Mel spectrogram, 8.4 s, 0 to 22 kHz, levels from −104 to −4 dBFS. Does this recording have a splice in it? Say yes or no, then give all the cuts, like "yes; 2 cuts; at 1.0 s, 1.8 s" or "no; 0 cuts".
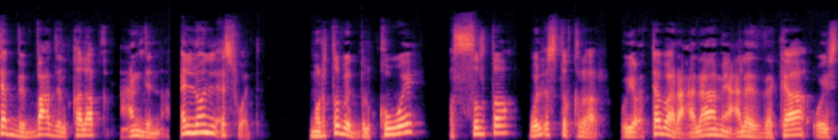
no; 0 cuts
